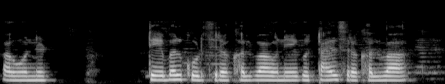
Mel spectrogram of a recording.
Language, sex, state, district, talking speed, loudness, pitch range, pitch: Bhojpuri, female, Jharkhand, Palamu, 150 wpm, -15 LUFS, 195-205 Hz, 195 Hz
